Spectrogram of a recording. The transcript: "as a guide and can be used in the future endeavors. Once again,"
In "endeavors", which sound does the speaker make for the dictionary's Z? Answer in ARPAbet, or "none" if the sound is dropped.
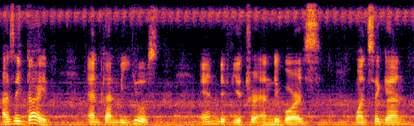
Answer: S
